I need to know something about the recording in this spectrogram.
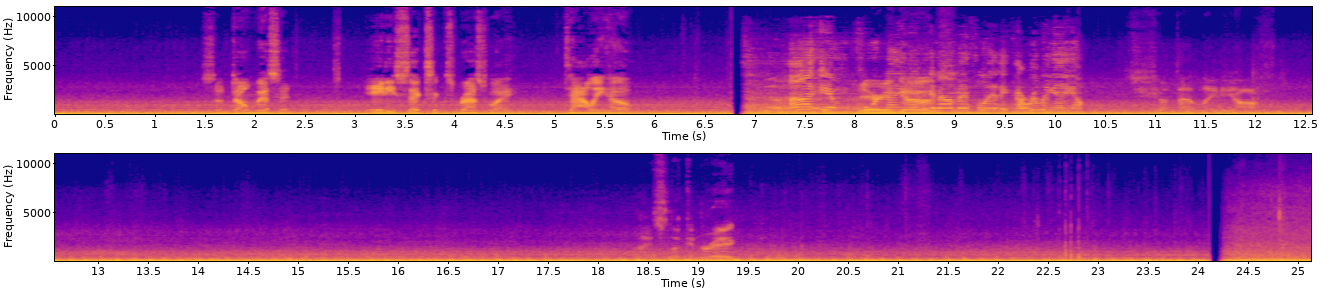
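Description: A car engine and tyres drone steadily on a highway.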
